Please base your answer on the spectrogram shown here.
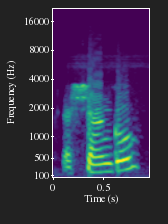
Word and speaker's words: Xango: Google the word Shango. It's spelled Xango, King of the Orisha. Could you repeat that, sorry? Yes? S-H-N, sorry? Okay, Axngo, Shango, King of the Orisha.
